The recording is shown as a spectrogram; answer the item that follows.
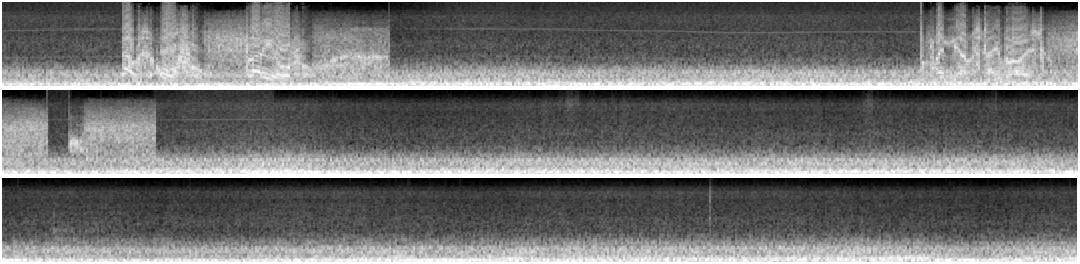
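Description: Piper Warrior II's four-cylinder Lycoming engine droning steadily inside the cockpit on approach to land, its note shifting slightly in the second half. Two short bursts of a voice cut across it, about a second in and about nine seconds in.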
